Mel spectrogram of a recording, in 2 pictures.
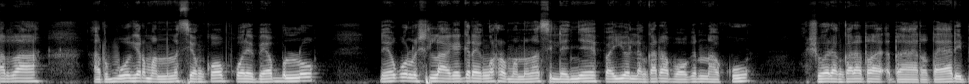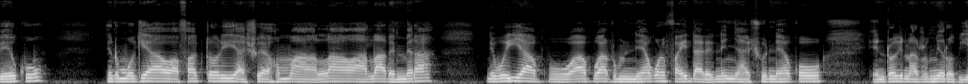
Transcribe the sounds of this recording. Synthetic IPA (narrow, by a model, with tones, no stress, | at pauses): aɾa˦ | a˨ɾu˨bu˦o˦kɾɔ˦ma˨na˨na˦sɛ˨ŋkɔ˦pko˦ɾe˨pɛ˦bʊ˦lo˦ | nɛ˦kːlo˨ʃi˦la˨kɛ˦k̬ɪ˦ɾa˨i˦ŋɔ˦ɾɔ˨ɾma˨na˨na˦si˨lɛ˨ɲɛ˦pa˦ijɔ˦lɛ˨ŋka˦ta˨pɔ˨kɪ˦na˨ku˦ | a˨ʃo˦ɾɛ˨ŋka˦a˨ɾa˨ta˨ja˦ɾi˨pe˦ku˦ | ni˦ɾu˦mo˨k̬i˦a˦wa˨fa˦k̚tɔ˦ɾi˦a˨ʃwɛ˨ɦɔ˦ma˨la˦a˨ɾa˦˨ɾɛ˨mɪ˦ɾa˦ | ne˦βo˦a˦pu˨a˦pwa˦˨ɾu˨mne˨a˦ko˦ne˦fa˦i˦da˨ɾɛ˨ne˦ɲa˨ʃu˦nɛ˦ko˦ | e˨ndo˦ki˦na˨tu˨me˦ɾo˨pi˨a˨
